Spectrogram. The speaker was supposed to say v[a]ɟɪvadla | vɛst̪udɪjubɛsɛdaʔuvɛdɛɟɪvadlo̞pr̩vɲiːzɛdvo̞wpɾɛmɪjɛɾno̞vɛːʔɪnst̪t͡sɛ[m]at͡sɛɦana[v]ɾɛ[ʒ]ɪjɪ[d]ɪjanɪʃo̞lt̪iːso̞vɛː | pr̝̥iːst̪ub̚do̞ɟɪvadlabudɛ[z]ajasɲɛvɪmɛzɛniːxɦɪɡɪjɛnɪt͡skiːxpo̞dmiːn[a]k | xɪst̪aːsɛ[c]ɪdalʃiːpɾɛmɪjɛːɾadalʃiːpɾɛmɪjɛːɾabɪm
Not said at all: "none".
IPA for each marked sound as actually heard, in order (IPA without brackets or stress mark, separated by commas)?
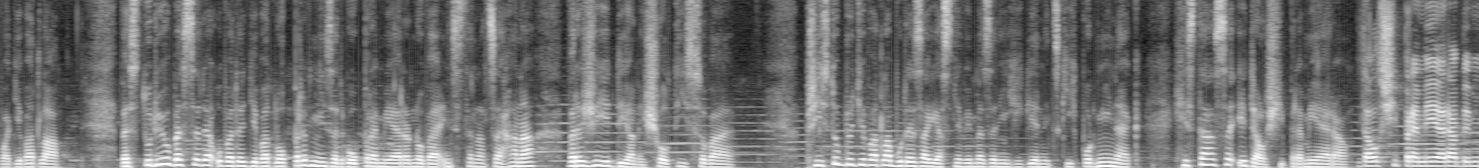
a, n, v, ʒ, d, z, ɛ, ʔ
